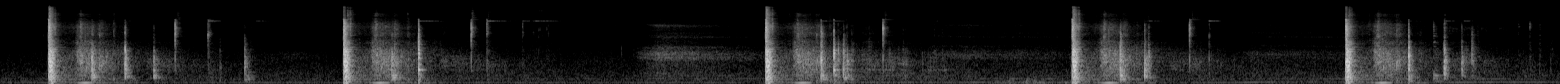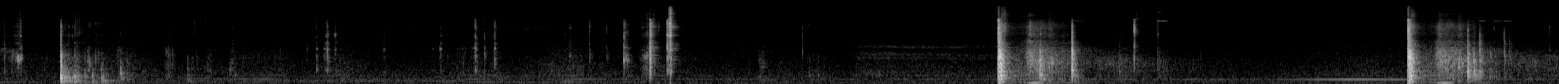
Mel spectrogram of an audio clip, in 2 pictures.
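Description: .45 ACP Glock pistol fired with 230-grain full-metal-jacket rounds: about seven single shots a few seconds apart, each sharp crack trailing off in a short echo. A quieter stretch in the middle holds only a few lighter cracks and clicks.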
